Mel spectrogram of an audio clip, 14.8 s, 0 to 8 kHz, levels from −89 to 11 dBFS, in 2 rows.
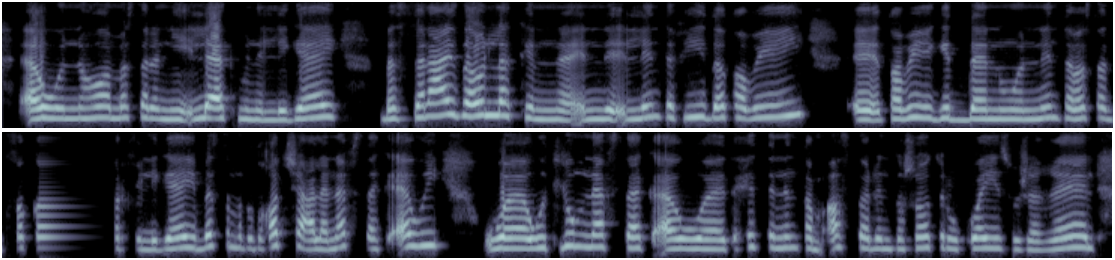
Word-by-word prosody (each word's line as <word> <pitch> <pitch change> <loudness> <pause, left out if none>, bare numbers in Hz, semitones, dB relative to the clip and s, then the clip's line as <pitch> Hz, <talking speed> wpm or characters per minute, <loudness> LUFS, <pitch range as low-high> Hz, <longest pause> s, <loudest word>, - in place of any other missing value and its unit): أو 245 +2 +6
إن 240 0 -2
هو 260 +2 +1
مثلًا 255 0 -2
يقلقك 235 +3 +4
من 220 -1 -1
اللي 210 0 0
جاي، 255 +6 +2 0.3
بس 230 0 -3
أنا 275 +2 +3
عايزة 310 0 +4
أقول 315 +1 +6
لك 310 -3 0
إن 220 -3 -1
إن 220 +2 -1
اللي 225 +3 +1
أنت 285 0 -3
فيه 270 +1 -1
ده 255 +1 +3
طبيعي، 270 +6 -1 0.3
آآ 215 -2 +4
طبيعي 235 +5 0
جدًا، 225 -1 0
وإن 225 0 0
أنت 255 0 -3
مثلًا 240 0 -2
تفكّر 255 0 -6 0.4
في - - -9
اللي 215 -1 -3
جاي، 240 +4 +2
بس 275 +4 +1
ما 265 -2 -7
تضغطش 285 +6 -2
على 220 -3 +2
نفسك 245 -1 -5
أوي، 305 +2 +1 0.3
و 245 0 +4
وتلوم 255 +5 0
نفسك 275 -2 -1
أو 230 -1 +2
تحس 280 +5 -7
إن 255 - -2
أنت 260 0 -5
مقصر. 255 +3 -3
أنت 230 -1 -4
شاطر، 255 +2 -3
وكويس، 245 +1 -1
وشغّال، 220 +5 -1
245 Hz, 195 wpm, -22 LUFS, 225-265 Hz, 0.4 s, أو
